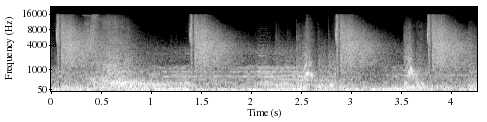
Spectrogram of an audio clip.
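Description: A whip cracking with a swish four times, over dramatic background music.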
